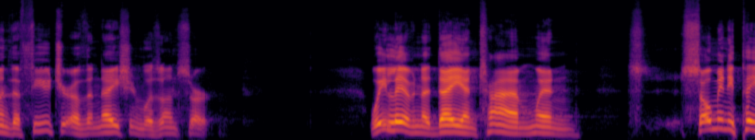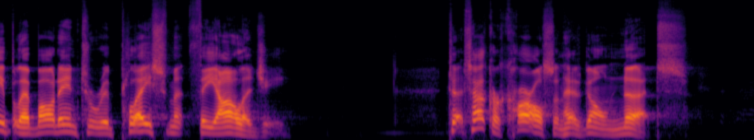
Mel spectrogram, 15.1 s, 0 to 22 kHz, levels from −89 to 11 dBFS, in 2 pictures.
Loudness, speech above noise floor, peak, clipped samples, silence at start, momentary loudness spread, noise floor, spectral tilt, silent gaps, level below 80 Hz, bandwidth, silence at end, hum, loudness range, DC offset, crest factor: -23 LUFS; 63 dB; -2 dBFS; under 0.1%; 0 s; 17 LU; -87 dBFS; -3 dB/octave; none; -80 dBFS; over 20 kHz; 0.7 s; none; 6 LU; under 0.1%; 24 dB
